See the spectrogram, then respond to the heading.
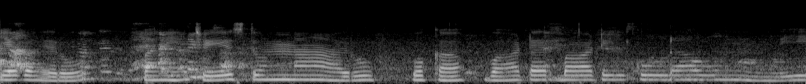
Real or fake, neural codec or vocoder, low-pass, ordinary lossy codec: real; none; 7.2 kHz; none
